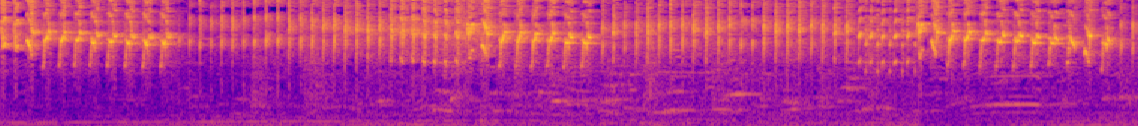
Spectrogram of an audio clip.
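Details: Fighter lovebird ngekek panjang, provoking rivals: a sustained, fast high chatter with slight pitch swoops, briefly interrupted and resumed, with a low steady hum in the background.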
